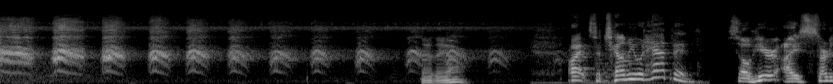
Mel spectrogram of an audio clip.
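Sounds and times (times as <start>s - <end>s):
crow cawing: 0.0s - 5.8s
speech: 4.2s - 4.8s, 5.7s - 8.3s.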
